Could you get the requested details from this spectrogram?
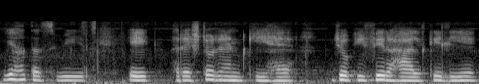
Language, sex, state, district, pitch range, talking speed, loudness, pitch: Hindi, female, Chhattisgarh, Raipur, 180-195 Hz, 150 wpm, -17 LUFS, 185 Hz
